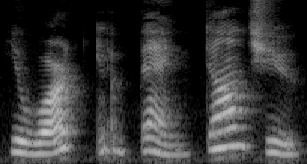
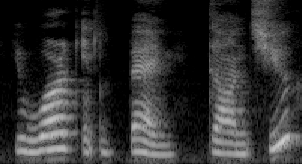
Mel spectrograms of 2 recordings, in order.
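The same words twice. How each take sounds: First: "don't you" starts raised and falls at the end; falling intonation. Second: "don't you" swept sharply upward at the end; rising intonation. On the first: Teacher repeating the bank example for learners, falling tag. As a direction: bring "don't you" down like a statement. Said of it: "with a descending intonation". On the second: Teacher giving an example of a positive sentence, rising tag. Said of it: "with raising intonation". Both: Shown as a demonstration.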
